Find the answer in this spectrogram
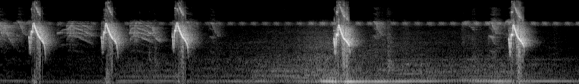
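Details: Young bar-winged prinia giving a lure call: five piercing down-slurred chirps, three in quick succession and then two more after a pause, over a faint low hum and a constant high-pitched whine.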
